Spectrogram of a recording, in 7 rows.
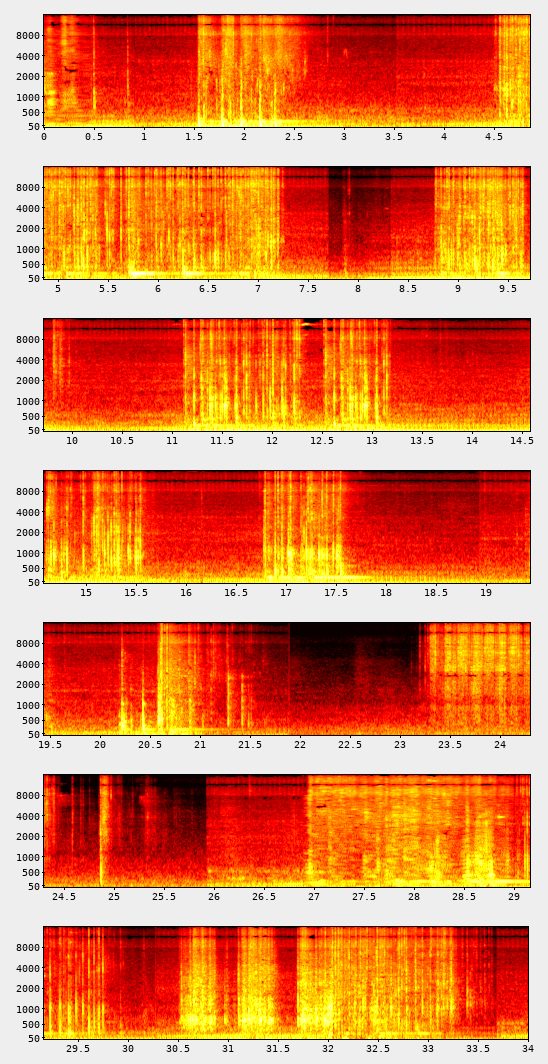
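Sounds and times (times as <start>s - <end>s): tyre crushing chestnut shells: 4.5s - 7.3s, 8.8s - 10.0s, 11.1s - 13.2s, 14.6s - 15.7s, 16.8s - 17.7s, 28.5s - 33.7s.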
